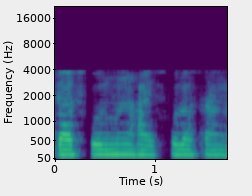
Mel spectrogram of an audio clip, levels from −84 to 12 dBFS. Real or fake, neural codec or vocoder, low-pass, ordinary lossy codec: fake; vocoder, 22.05 kHz, 80 mel bands, Vocos; 7.2 kHz; AAC, 16 kbps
